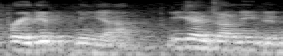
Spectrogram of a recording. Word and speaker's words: bradypnea: it hypo ventilation or the very technical term is brady for slow and then pnea which represents breathing which is pronounced bradypnea you guys don't need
